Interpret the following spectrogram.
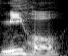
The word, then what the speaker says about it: mijo: to remind you mijo in spanish a j sound is like an h so it's pronounced miho and that's like sun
